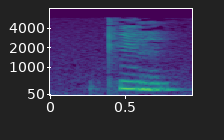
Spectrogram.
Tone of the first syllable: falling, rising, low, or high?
low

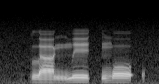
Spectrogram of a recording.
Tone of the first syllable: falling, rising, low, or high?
low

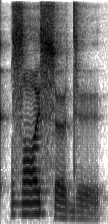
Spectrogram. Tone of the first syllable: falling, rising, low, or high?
high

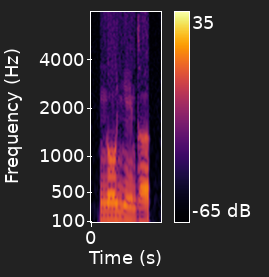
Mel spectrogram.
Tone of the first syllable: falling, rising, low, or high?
high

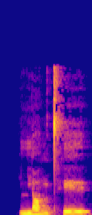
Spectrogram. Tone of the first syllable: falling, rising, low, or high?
low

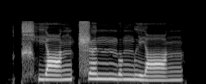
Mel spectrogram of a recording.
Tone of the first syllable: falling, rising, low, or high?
rising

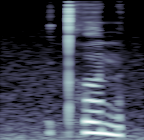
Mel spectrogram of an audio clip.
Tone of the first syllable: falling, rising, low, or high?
falling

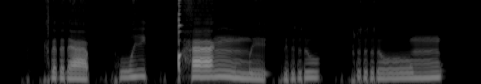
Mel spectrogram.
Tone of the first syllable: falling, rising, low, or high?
low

